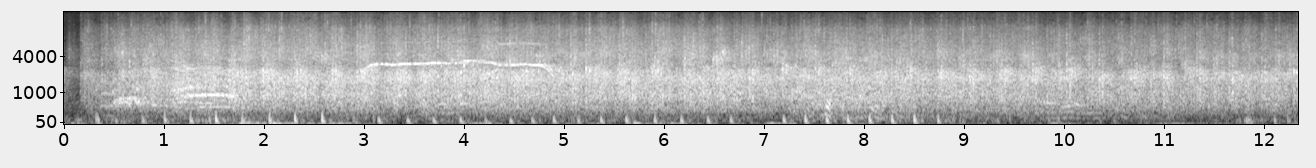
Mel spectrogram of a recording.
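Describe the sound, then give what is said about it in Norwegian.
A large audience in Trondheim claps steadily and loudly for about twelve seconds to welcome the last guest of the day, Egon Holstad, a dense wash of overlapping handclaps with a few faint cheers and whistles mixed in. “Klapp så godt dere kan, da. For vår siste gjest I dag.”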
